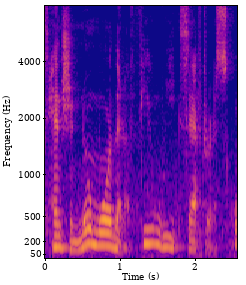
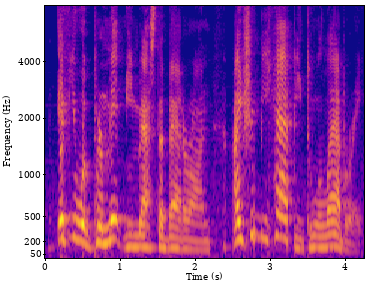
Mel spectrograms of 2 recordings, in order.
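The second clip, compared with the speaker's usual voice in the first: put-on New York accent, louder; 8 dB louder than usual. Voicing a character in a game, redoing the line: Raynor in a New Yorker voice. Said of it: "this was New Yorker".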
